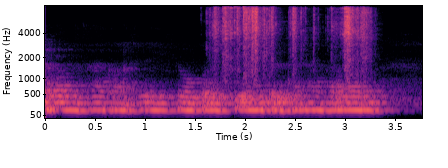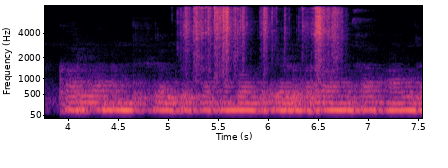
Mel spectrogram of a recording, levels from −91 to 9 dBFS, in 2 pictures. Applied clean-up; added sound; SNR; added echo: none; Cutlery, silverware; 1 dB; reverberation time 0.8 s.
